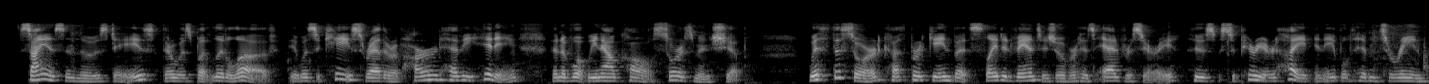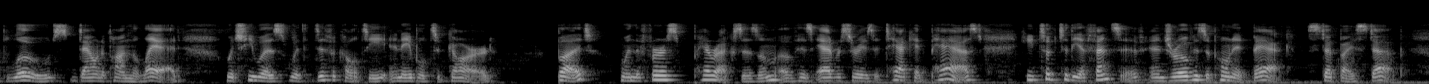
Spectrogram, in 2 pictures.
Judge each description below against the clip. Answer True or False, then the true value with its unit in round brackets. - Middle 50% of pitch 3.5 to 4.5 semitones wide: True (4.1 semitones)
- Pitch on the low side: False (165 Hz)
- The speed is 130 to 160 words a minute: False (170 wpm)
